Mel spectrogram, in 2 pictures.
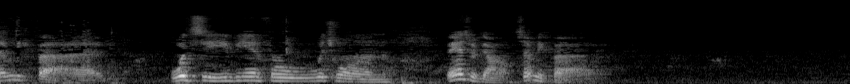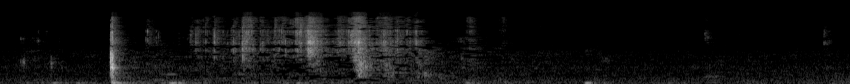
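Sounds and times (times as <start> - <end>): cards crinkling and rustling: 9.8 - 13.7.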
